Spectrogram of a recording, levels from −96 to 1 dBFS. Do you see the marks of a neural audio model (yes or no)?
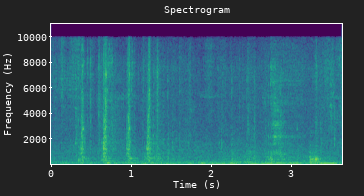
no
